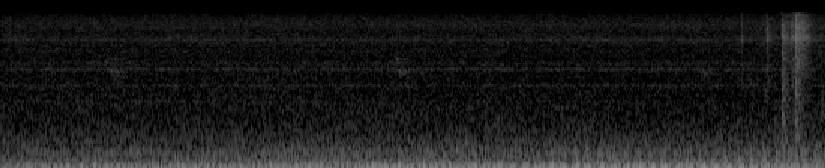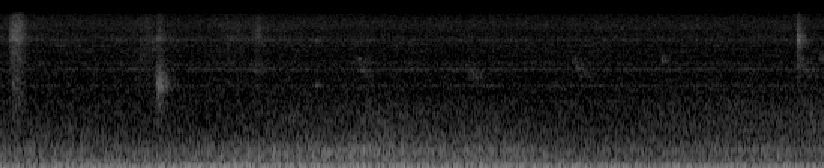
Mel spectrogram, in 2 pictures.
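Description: Quiet room tone with a steady low hum, broken by a few small clicks about five and six seconds in as makeup items are handled and put away.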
